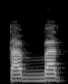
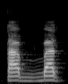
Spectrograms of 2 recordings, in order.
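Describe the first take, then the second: No difference in how they are said.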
